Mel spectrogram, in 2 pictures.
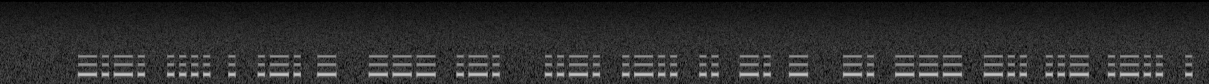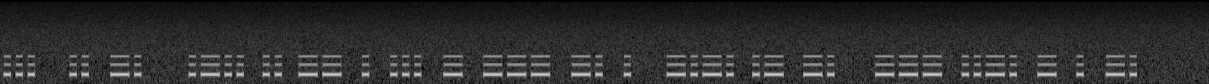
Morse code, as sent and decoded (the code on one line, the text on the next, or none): -.-. .... . .-. - / --- .-. / ..-. .-.. .. -. - / -. --- -.. ..- .-.. . ... / .. -. / .-.. .. -- . ... - --- -. . / -.-. .- -. / --- ..-. - . -.
CHERT OR FLINT NODULES IN LIMESTONE CAN OFTEN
